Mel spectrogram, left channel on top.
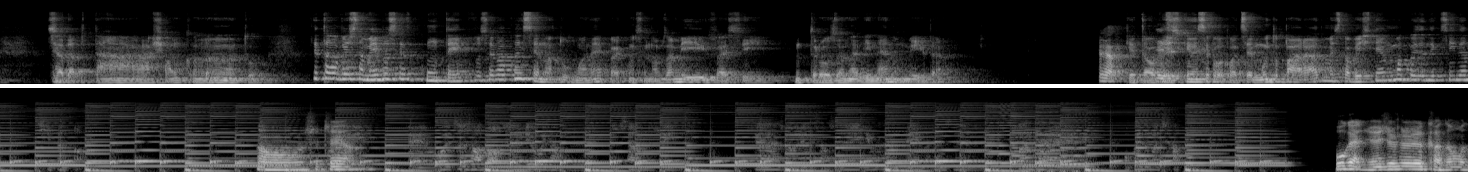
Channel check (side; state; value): both; different; correlation 0.00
